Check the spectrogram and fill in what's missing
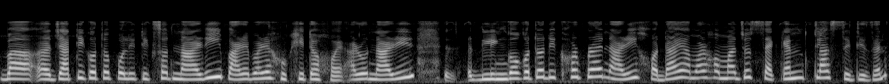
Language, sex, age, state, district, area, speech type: Assamese, female, 18-30, Assam, Dibrugarh, rural, spontaneous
